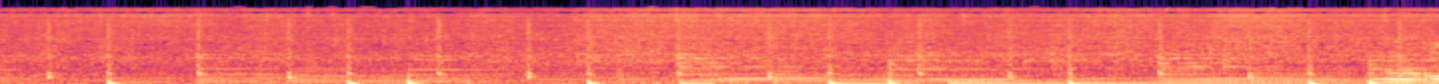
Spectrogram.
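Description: Bolognese sauce for spaghetti cooking in a pan while it is stirred, with a low, continuous sizzle and a series of sharp knocks from the spoon against the pan, close and fairly quiet.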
